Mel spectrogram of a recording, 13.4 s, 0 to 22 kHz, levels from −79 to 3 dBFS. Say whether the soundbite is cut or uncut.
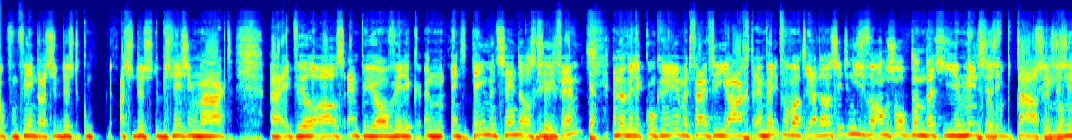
uncut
